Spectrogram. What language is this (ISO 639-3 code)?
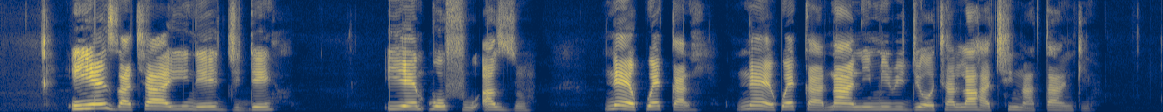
ibo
